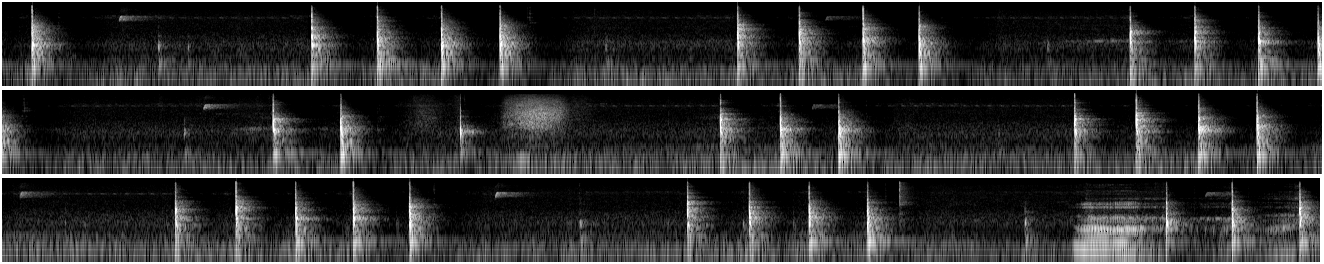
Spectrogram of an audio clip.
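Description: Carving gouge tapped with a mallet into an oak board, sharp wooden knocks in short runs of three to five strikes with pauses between, each run setting a row of small curved gouge cuts.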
